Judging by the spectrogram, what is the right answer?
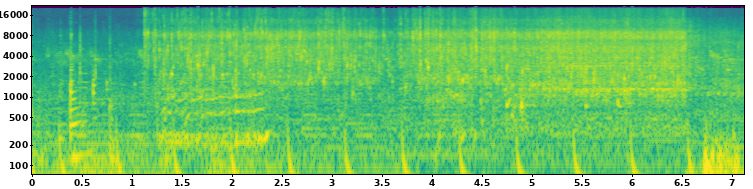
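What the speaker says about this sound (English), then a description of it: "take off the cork, plug in the hose, nice and tight, like that, and you flip this, and then it comes out" Grey water from a camper van tank gushes and trickles steadily out through a hose, a loud, close, continuous rush with faint ticking underneath and no talking.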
